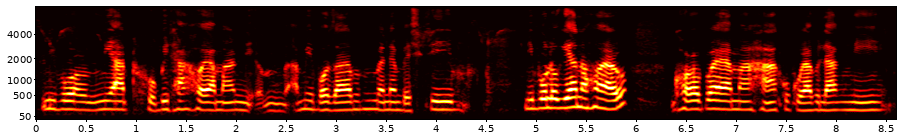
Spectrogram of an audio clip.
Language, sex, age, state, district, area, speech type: Assamese, female, 60+, Assam, Dibrugarh, rural, spontaneous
